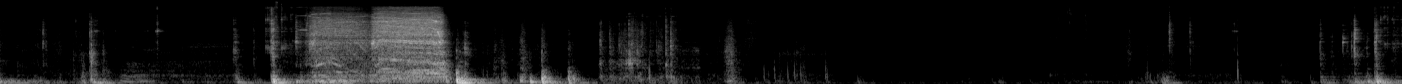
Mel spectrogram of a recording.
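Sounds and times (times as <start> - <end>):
knocks and clatter of handling: 0.0 - 1.6, 4.6 - 8.0, 13.1 - 14.0
power tool running: 2.9 - 4.6.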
